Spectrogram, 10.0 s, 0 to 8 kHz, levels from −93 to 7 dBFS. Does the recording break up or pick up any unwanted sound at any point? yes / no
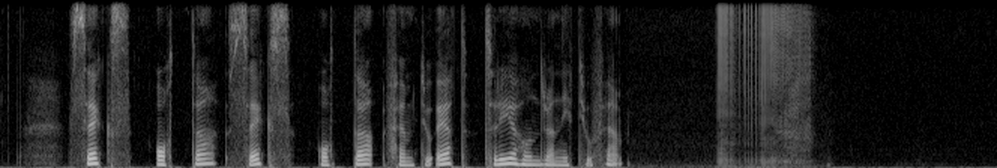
yes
